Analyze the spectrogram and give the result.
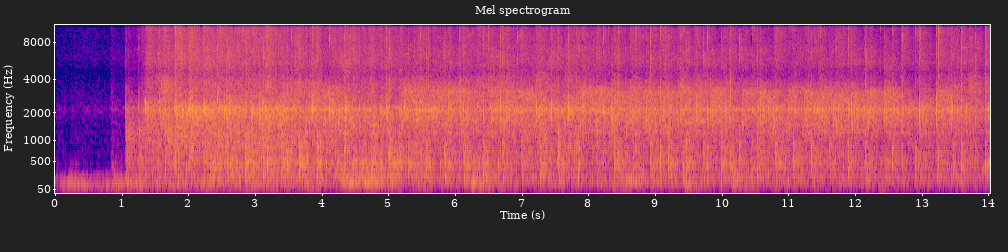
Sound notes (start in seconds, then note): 1.0 audience applause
